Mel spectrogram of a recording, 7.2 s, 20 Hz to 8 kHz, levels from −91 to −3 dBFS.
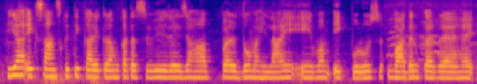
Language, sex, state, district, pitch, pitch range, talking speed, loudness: Hindi, female, Bihar, Lakhisarai, 190 Hz, 180-200 Hz, 150 wpm, -23 LUFS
